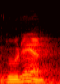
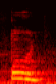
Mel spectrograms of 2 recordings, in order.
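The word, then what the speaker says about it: boudin: I've been told by people I work with who are local, you don't pronounce the N. Boudain?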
